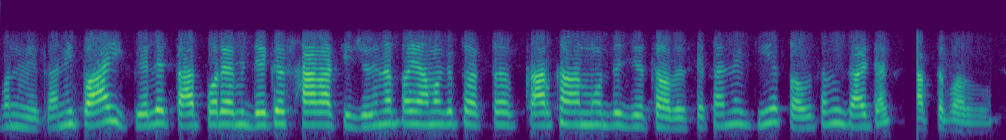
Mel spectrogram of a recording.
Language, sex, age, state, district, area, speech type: Bengali, female, 60+, West Bengal, Dakshin Dinajpur, rural, conversation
